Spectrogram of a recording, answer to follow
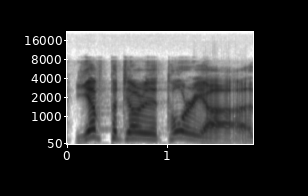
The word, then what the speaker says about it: Yevpatoria: No, this is Y-Town. Yevpatoria. That's how the locals say it.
